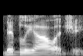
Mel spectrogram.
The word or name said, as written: bibliology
